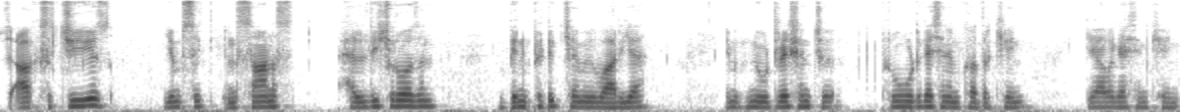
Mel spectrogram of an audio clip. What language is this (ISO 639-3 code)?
kas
